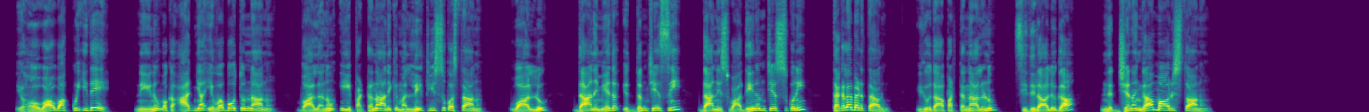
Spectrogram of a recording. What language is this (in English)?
Telugu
